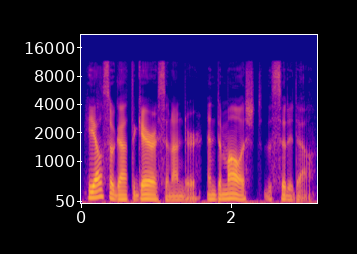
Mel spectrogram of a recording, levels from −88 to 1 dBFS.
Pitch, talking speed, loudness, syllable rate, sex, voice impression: 105 Hz, 190 wpm, -19 LUFS, 6.4 syllables/s, male, masculine, adult-like, relaxed, slightly weak, hard, fluent, cool, sincere, wild, slightly strict, sharp, modest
